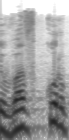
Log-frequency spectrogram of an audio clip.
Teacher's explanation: اذکر، واو پر زبر ہے، اسے اذکر کی ذال ساکن کے ساتھ ملائیں گے، درمیان میں سے الف یعنی حمزہ کو حذف کیا جائے گا، اسے وذکر پڑھیں گے، را ساکن ماقبل کاف پر پیش را ساکن کو پر کر کے پڑھا جائے گا۔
